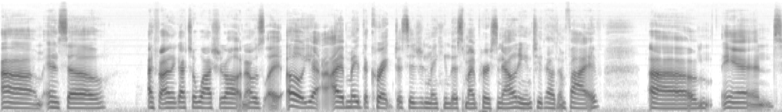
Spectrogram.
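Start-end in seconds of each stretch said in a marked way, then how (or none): none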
